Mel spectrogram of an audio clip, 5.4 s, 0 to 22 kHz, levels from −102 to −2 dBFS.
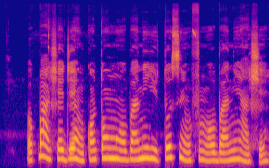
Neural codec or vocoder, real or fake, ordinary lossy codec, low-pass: none; real; none; 19.8 kHz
